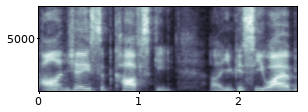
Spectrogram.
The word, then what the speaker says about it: Andrzej Sapkowski: Okay, I went to these actual thing where you can go and listen to how they are pronounced by people in Poland. And so if I'm still saying it wrong, I'm just never going to get it right.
